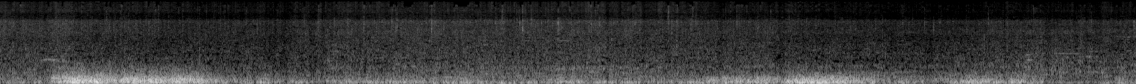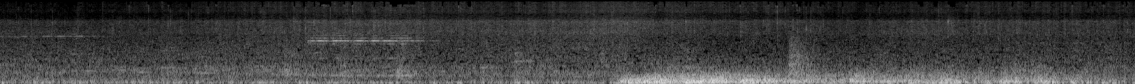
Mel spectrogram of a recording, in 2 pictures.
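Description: Heavy rain pours steadily, with deep rolls of thunder rumbling loudly at the start, midway, and again near the end.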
